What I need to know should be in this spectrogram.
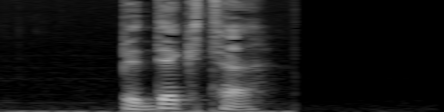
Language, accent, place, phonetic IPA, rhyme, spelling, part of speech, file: German, Germany, Berlin, [bəˈdɛktɐ], -ɛktɐ, bedeckter, adjective, De-bedeckter.ogg
- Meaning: 1. comparative degree of bedeckt 2. inflection of bedeckt: strong/mixed nominative masculine singular 3. inflection of bedeckt: strong genitive/dative feminine singular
